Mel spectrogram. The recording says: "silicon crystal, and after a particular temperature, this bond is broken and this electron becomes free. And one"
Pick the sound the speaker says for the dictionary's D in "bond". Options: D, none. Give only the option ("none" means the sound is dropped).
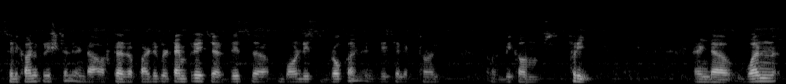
D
